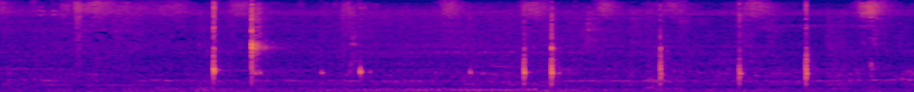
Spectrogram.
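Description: Sharp knocks of a heavy bar striking a screwdriver's handle, driving the blade through the eye of a whole coconut to hole it. About eight strikes at uneven intervals.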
